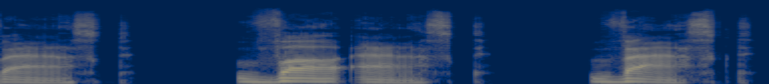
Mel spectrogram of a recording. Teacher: Notice, we often drop the K in asked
